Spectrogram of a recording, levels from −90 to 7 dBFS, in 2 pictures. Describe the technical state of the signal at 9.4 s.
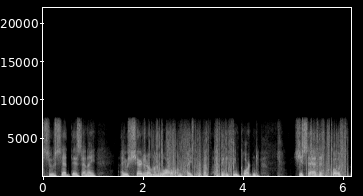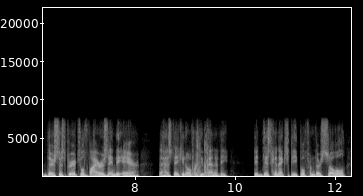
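At 9.4 s, loose connector crackle is under way, running 9.14 to 9.48 s just after "air that has taken". A flickering contact chops the signal, showing as ragged spikes on the waveform and broadband vertical streaks on the spectrogram.

Beneath it sits heavy AMR wideband (HD Voice) codec damage whose rough, raspy texture points to its lowest mode, around 6.6 kbit/s. The spectrogram shows smeared, noise-filled upper bands and nothing above 7.5 kHz.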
